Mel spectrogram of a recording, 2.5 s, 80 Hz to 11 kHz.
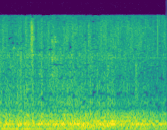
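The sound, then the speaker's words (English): A steady, droning airplane engine of a plane flying 5,000 feet in the air toward Palm Springs hums continuously at an even, fairly loud level, with a low rumbling tone and no breaks or voices. “They're now 5,000 feet in the air headed for Palm Springs.”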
